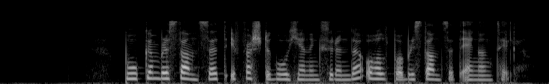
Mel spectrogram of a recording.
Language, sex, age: Norwegian, female, 21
